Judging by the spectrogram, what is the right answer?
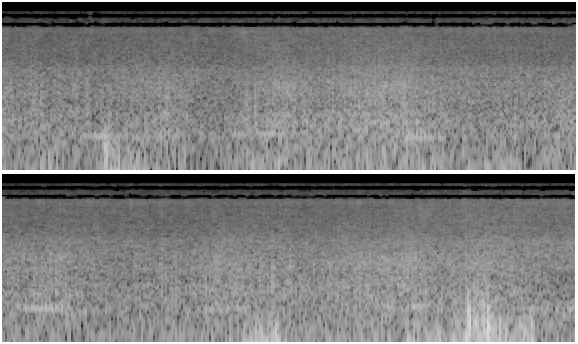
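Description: Typhoon rain falling steadily as a dense hiss, with gusts of wind buffeting the microphone in low rumbles near the end.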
